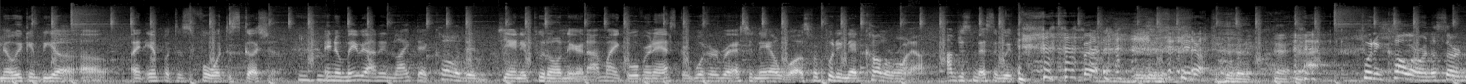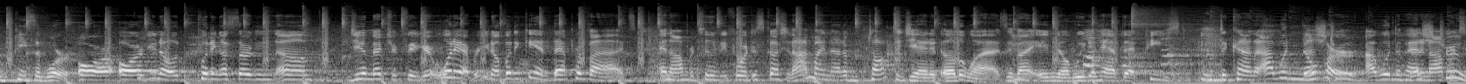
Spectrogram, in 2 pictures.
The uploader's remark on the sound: Recorded April 15, 2023, on site at The Griot Museum during COUNTERPUBLIC opening activities.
